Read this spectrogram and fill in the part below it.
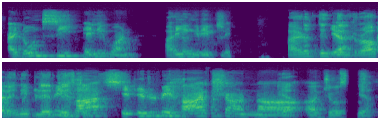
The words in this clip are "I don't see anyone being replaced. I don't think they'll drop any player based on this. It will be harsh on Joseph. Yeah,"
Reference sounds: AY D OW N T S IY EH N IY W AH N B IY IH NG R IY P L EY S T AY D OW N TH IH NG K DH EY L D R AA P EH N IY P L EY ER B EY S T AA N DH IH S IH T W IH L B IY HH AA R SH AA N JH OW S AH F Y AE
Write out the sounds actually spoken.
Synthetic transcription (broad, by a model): AY D OW N T S IY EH N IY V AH N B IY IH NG R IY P L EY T AY D OW N T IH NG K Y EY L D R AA EH N IY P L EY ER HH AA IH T IH T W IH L B IY HH AA R SH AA N JH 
